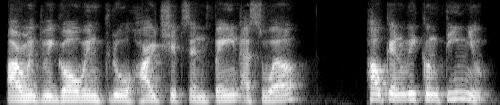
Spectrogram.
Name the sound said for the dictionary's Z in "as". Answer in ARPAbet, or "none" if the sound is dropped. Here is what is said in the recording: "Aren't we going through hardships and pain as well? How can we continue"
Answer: S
